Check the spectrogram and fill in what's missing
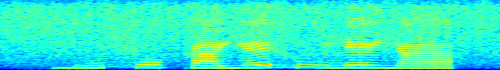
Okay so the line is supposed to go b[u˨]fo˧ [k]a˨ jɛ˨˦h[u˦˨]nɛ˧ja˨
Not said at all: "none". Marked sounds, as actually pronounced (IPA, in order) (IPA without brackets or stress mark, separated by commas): u˨, k, u˦˨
